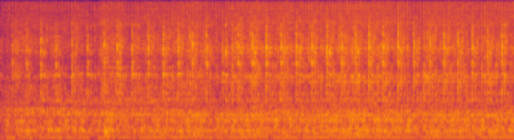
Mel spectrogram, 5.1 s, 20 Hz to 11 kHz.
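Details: 1981 Mercedes 300TD wagon (OM617 diesel), just acquired, started cold without glow plugs using a new battery and booster: sharp rapid metallic knock over steady idle rumble; possibly normal injector nailing, cause unconfirmed.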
